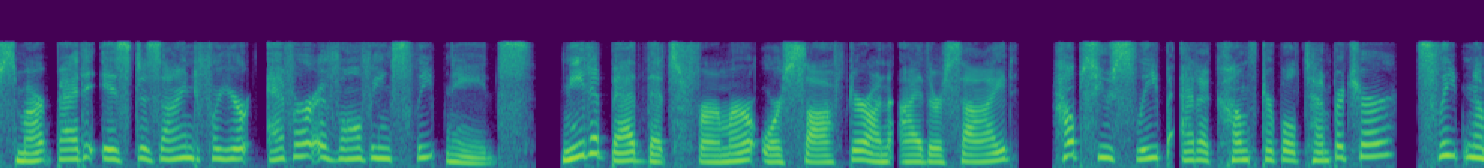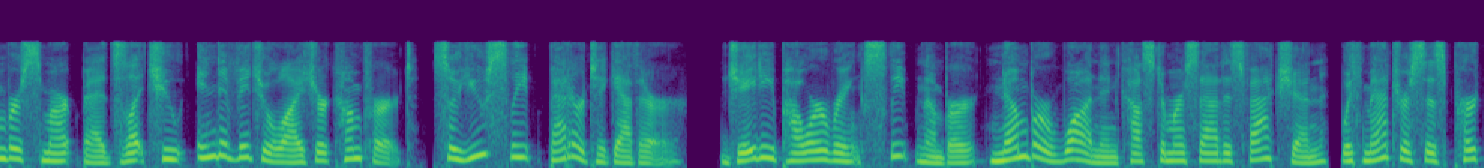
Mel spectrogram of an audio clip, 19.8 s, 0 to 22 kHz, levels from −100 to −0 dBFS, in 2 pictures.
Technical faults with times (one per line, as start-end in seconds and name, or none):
0.00-19.79 aliasing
